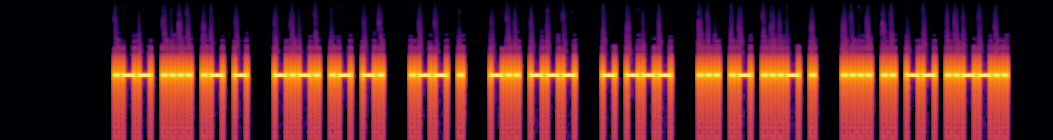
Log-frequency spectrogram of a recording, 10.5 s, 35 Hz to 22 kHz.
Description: Morse code, heard as a keyed tone, about 30 wpm, 700 Hz. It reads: WHAT CAN WE DO TO SAVE HIM?
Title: Sentences from Top 1100 Words 30wpm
